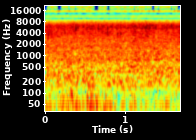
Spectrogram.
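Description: Steady rain falls outdoors as a dense, even hiss of broadband noise with no breaks, fairly loud and close, with no voices over it.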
